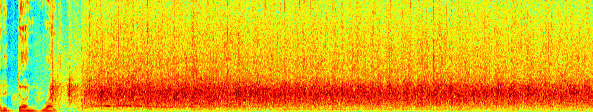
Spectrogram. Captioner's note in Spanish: aplauso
